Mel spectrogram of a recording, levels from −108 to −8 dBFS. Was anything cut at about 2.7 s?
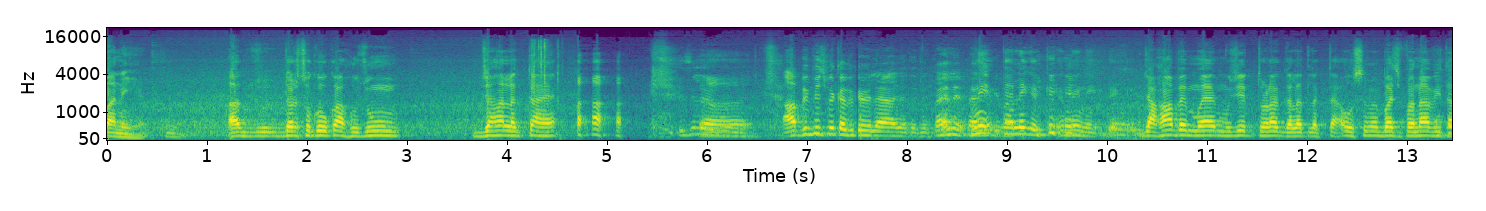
no; 1 cut; at 4.8 s

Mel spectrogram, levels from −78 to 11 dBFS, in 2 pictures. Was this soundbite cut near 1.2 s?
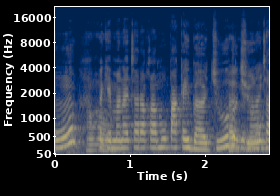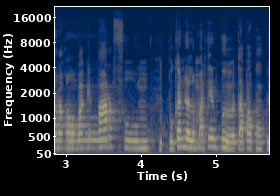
no; 1 cut; at 4.2 s

